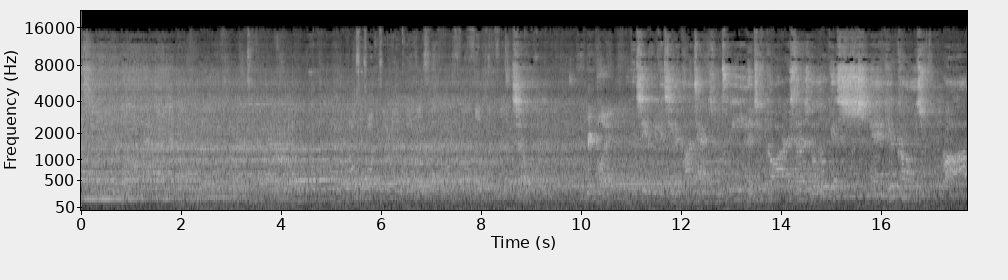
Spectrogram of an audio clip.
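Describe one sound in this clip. A crowd of spectators murmurs nearby.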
